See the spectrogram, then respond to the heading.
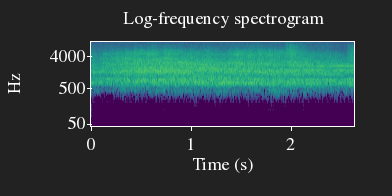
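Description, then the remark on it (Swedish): A large crowd at a draft event cheers Eli Manning after a draft-pick trade between the San Diego Chargers and the New York Giants is announced from the stage, in a steady, unbroken roar, a dense wash of many voices holding at the same loud level throughout, with no single speaker standing out. “Inget mer Eli Sachs, utan nu hyllas han som hjälte med enkom glada tillrop.”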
